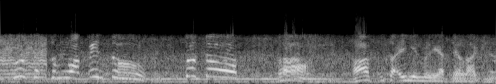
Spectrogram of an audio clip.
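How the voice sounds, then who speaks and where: A vain tyrant king in an animated film, his high, gravelly voice cracking as he shrieks at his guards. The sound is thin and phone-like, buried under loud hiss. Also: exaggerated voice. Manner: frantic, screaming orders. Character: panicking arrogant tyrant king, middle-aged man. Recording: phone-like lo-fi dub with loud noise.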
